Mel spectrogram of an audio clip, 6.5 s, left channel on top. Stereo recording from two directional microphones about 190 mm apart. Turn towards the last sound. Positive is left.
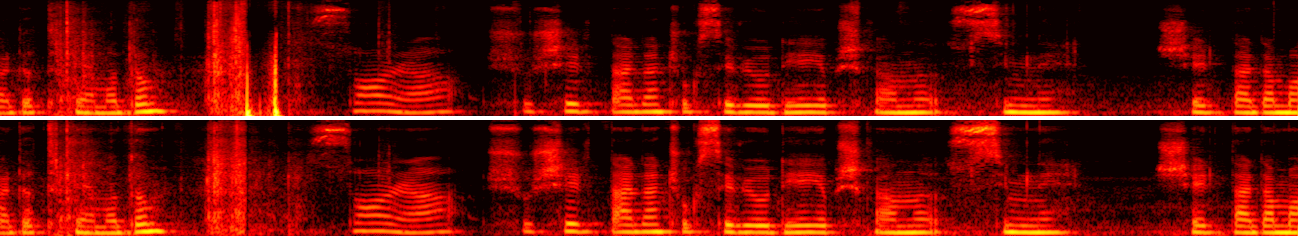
turn(degrees=-5)  # may be behind; listen again after turning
